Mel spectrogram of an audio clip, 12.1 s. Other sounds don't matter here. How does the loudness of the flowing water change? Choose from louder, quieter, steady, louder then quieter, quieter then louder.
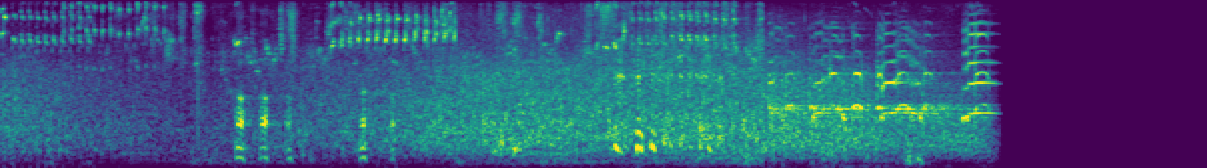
louder.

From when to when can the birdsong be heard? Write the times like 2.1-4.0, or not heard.
0.0-10.0.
